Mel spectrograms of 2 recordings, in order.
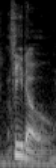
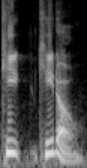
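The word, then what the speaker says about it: Kitu: Keto. Keto, but so it's spelled K-I-T-U. Oh, okay. Oh, K-I-T-U. K-I-T-U. Oh, Keto, I guess, yeah.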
